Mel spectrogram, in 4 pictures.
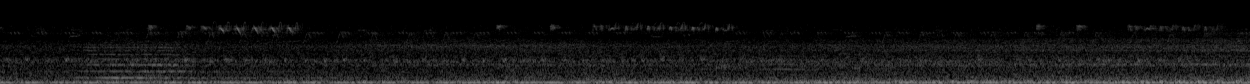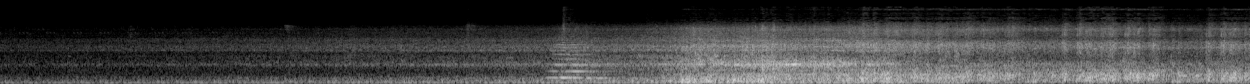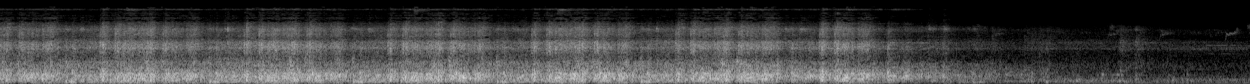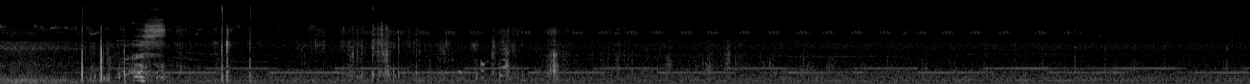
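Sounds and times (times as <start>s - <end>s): passenger train rumbling past: 0.0s - 50.0s
locomotive horn: 0.7s - 2.1s, 17.9s - 19.0s.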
